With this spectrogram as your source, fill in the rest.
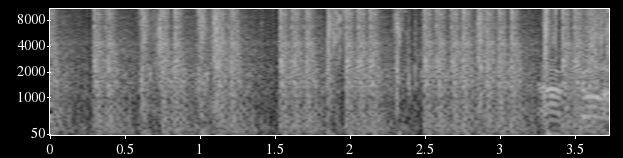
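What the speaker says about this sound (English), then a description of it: "It feels like a P90 because it just empties the clips so fast" Rapid, sustained bursts of submachine-gun fire in a video game, dense repeated shots in several long strings with brief gaps, loud and close, with a faint voice underneath near the end.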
